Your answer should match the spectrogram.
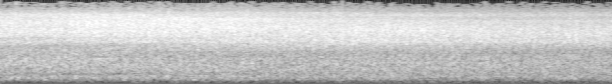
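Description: The Chattooga River's water rushing steadily over shallow rocky riffles, an even, unbroken hiss.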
